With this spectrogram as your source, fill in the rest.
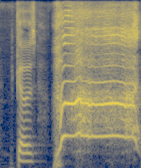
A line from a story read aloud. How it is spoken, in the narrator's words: screams at me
